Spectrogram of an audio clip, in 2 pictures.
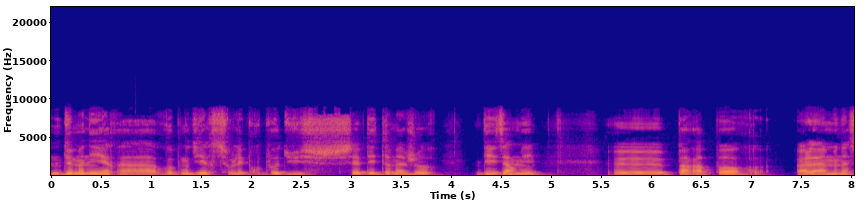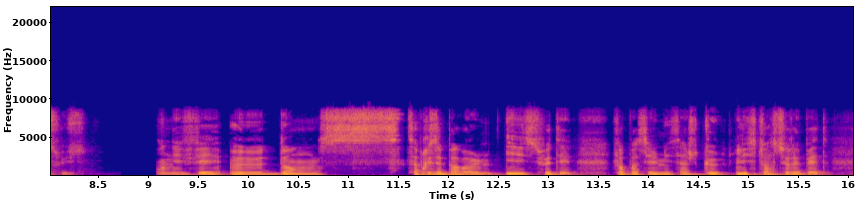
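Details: Male speaker who has stuttered since he began to speak; stuttering.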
